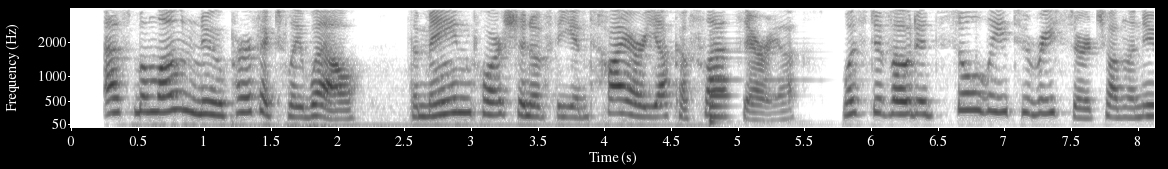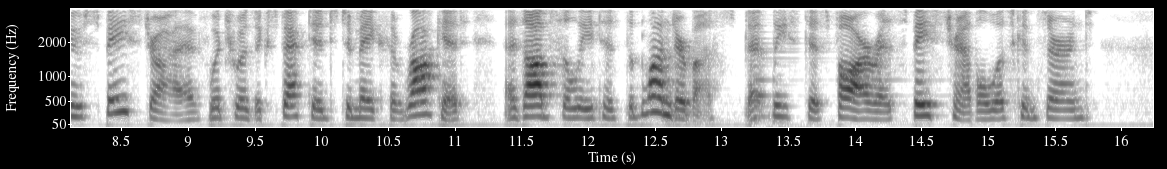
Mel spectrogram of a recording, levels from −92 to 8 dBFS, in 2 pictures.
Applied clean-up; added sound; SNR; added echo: neural mask model DeepFilterNet 3.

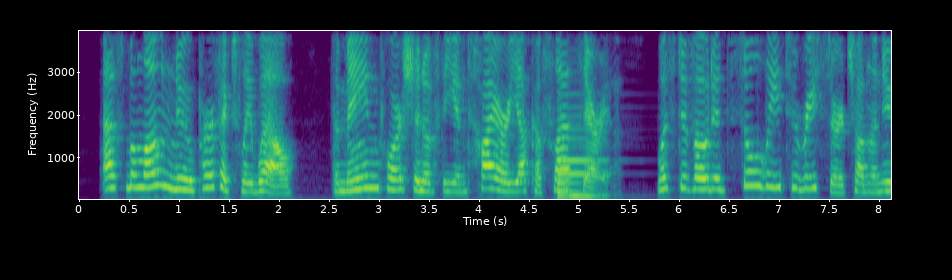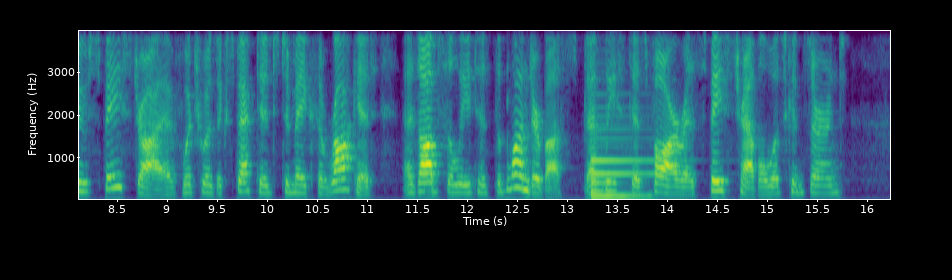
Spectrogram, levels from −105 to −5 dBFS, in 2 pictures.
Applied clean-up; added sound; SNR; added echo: neural mask model RNNoise.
